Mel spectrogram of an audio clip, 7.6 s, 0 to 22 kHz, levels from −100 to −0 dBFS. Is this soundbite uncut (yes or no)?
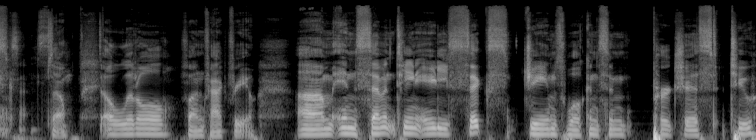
no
